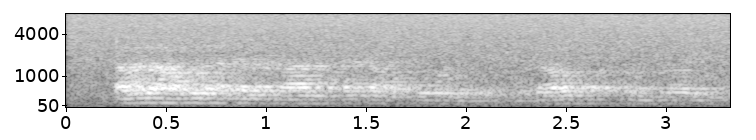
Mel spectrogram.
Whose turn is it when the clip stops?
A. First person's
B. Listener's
A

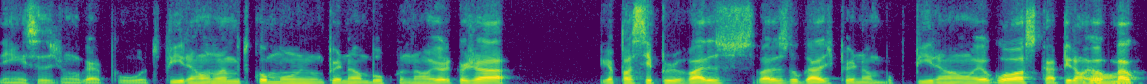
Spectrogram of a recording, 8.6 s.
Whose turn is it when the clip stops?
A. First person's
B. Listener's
A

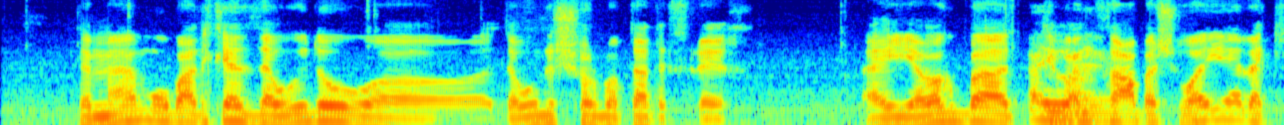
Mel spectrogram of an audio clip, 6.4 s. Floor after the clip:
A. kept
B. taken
A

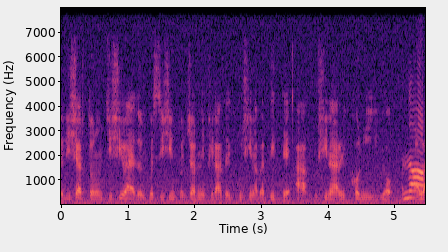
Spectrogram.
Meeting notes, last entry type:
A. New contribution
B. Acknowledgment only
A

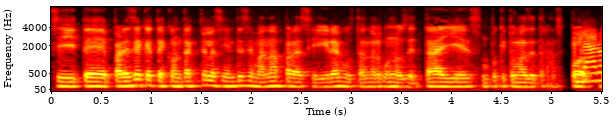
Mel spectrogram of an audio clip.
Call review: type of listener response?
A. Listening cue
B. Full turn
B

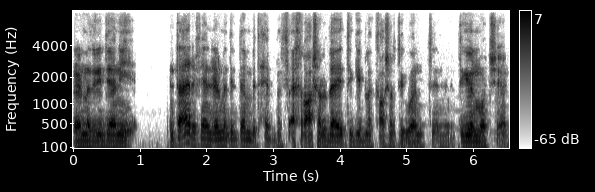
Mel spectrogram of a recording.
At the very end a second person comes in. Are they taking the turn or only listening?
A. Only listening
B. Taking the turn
A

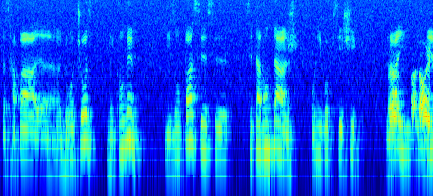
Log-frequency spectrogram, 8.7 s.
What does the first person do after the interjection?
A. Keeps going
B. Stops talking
B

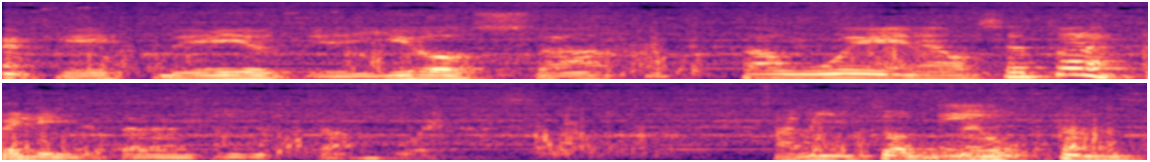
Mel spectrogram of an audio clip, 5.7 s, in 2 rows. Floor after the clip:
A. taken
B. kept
B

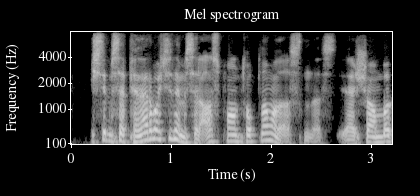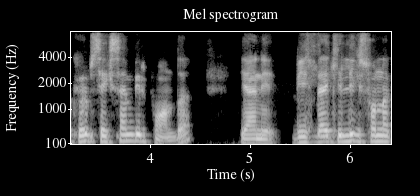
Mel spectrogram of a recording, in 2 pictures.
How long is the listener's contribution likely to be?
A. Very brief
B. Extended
A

